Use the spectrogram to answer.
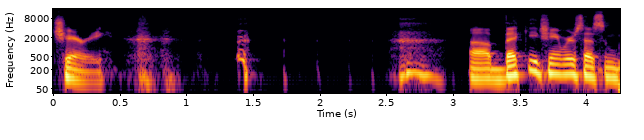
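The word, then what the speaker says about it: Cherryh: Cherry is pronounced Cherry.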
